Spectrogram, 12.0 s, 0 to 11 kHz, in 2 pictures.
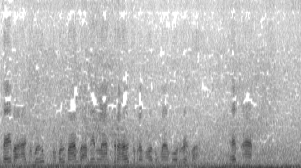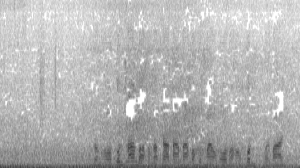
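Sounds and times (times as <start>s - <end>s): person speaking: 0.0s - 5.7s, 6.7s - 12.0s
traffic rumble: 0.0s - 12.0s.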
